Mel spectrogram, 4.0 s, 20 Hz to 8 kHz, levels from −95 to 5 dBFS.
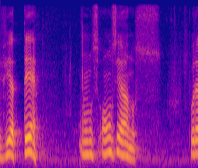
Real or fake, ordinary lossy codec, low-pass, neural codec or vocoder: fake; none; 7.2 kHz; vocoder, 22.05 kHz, 80 mel bands, Vocos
